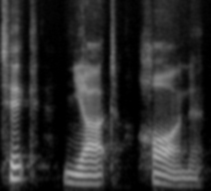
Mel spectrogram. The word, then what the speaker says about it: Thich Nhat Hanh: to say his name the english pronunciation is tick nyat han however since vietnamese is a tonal language this is only a close approximation of how one would pronounce it in vietnamese by his students he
